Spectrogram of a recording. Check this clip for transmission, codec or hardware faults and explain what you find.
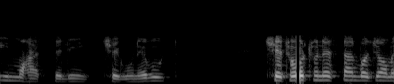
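There is one fault in this speech clip, packet loss on an ADPCM call, at 2.96 to 3.03 s. A silent gap of about 40 ms, roughly two packets, cuts in abruptly. The decoder's predictor and step size lose track of the sender's, so the speech comes back with brief distortion before settling. The 32 kbit/s G.726 path underneath stays band-limited to 300 Hz to 3.5 kHz, with light codec damage.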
